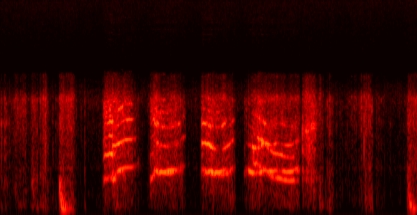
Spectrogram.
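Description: A young girl sings in a high voice.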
